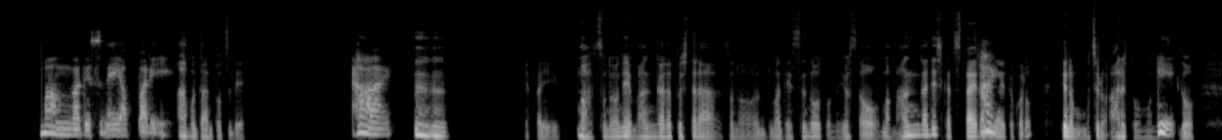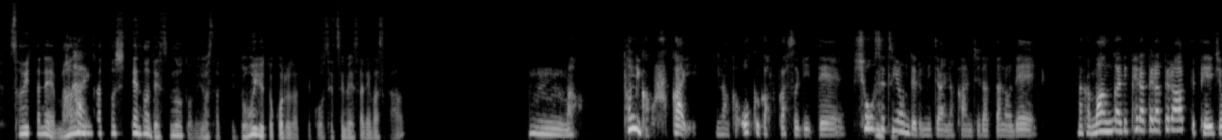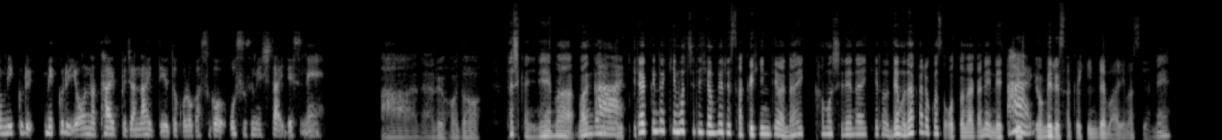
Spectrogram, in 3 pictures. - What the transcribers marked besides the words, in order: other background noise; other noise
- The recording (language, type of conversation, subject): Japanese, podcast, 漫画で心に残っている作品はどれですか？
